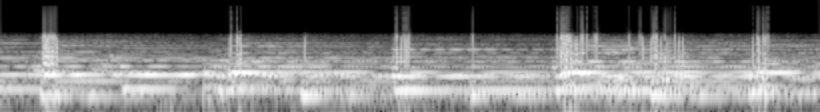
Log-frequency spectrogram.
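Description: Piano being played: a melody of held notes over chords, with new notes struck about every half second to a second.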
